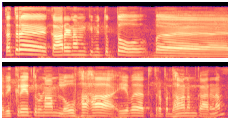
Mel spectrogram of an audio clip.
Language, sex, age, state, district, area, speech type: Sanskrit, male, 45-60, Tamil Nadu, Kanchipuram, urban, spontaneous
